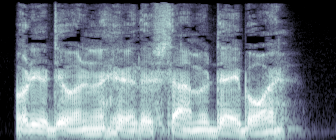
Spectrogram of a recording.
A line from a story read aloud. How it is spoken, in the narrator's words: asked in his gravelly voice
